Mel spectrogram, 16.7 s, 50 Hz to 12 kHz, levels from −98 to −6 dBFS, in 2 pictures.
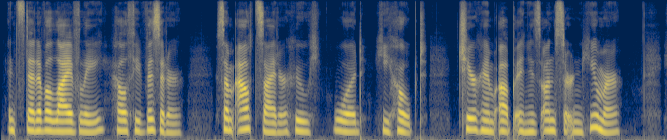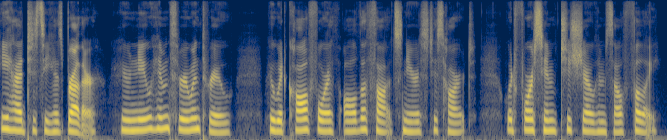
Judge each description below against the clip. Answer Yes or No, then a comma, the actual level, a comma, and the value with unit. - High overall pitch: Yes, high, 205 Hz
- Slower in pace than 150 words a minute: No, average, 175 wpm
